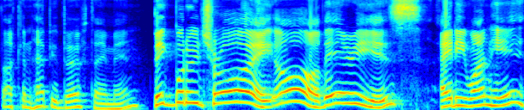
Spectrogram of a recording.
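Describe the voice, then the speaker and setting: A man's high-pitched voice with a Australian accent, very wide pitch swings and hardly any pauses. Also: fairly slow pace. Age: 30s. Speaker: gaming streamer. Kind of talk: casual chat.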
